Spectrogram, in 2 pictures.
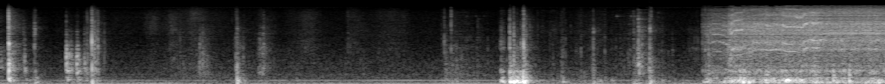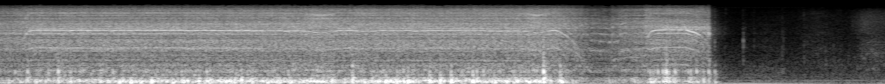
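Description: A few clicks and handling knocks, then a DeWalt cordless drill runs for about nine seconds, boring a hole through a motorcycle saddlebag. The motor holds a steady whine, drops off briefly, gives a short second burst and stops.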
